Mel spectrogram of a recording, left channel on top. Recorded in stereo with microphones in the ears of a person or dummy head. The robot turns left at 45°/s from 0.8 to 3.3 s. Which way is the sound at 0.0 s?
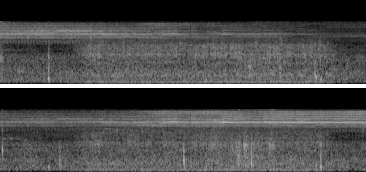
25° left.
